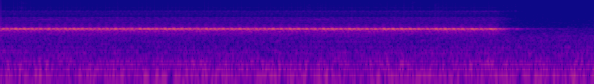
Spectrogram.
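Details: Night chorus of frogs calling one another: a sustained, level, high trill running unbroken for about two and a half seconds before stopping sharply into quiet background.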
